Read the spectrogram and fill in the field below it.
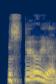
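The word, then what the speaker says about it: Suspiria: me so well let me ask you um sespa am I saying it right susperia yes I actually okay so like you you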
